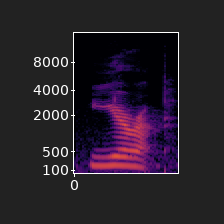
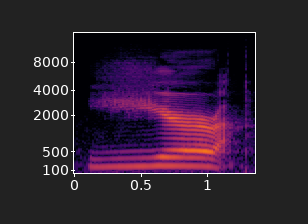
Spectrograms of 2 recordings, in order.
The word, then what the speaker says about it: Europe: coupled together like that remember you're going to have a sound like a y sound europe europe all right good job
